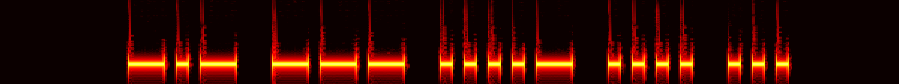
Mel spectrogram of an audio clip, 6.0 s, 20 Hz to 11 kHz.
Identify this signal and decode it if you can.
Morse code, heard as a keyed tone, about 18 wpm, 700 Hz. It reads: KO4HS
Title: Speed Racing - USA Call Signs 15wpm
